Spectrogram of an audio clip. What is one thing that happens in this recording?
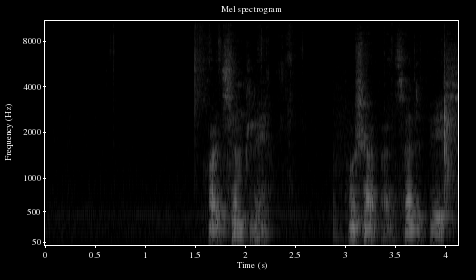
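A craft knife scrapes and trims thin wood.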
